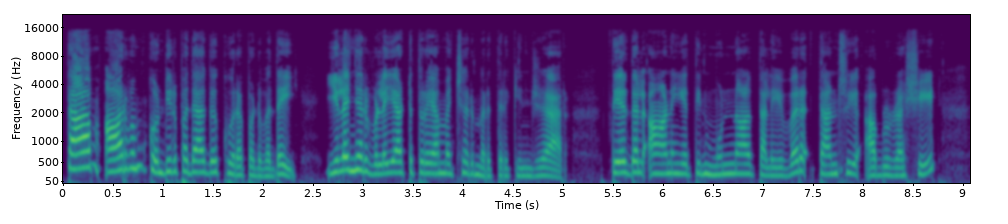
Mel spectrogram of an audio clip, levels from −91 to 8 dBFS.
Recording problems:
none

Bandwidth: 15 kHz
